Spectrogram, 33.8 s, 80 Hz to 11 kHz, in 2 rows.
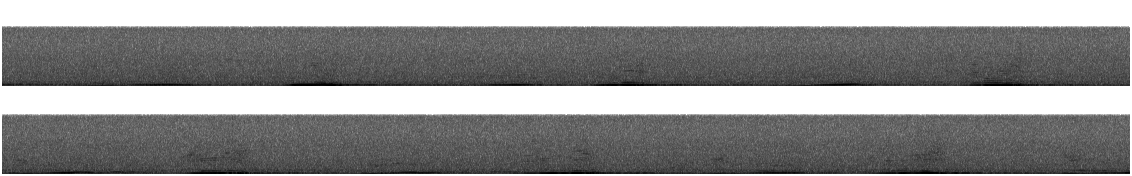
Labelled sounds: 9.3	9.6	humpback whale, 1.8 to 2.2 kHz
14.7	15.1	humpback whale, 0.80 to 0.99 kHz
19.8	20.3	humpback whale, 1.8 to 2.3 kHz
30.5	30.8	humpback whale, 2.4 to 2.7 kHz

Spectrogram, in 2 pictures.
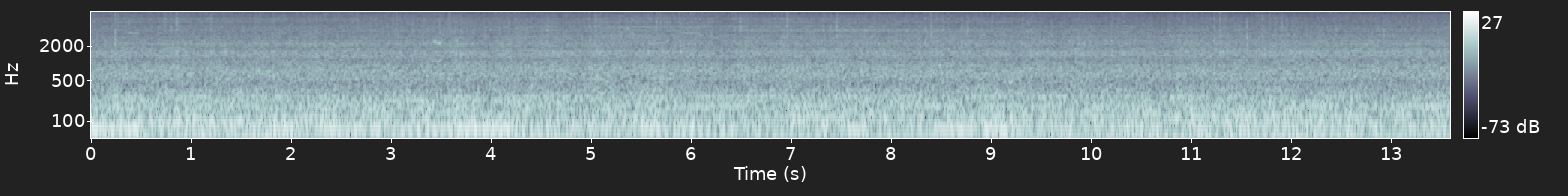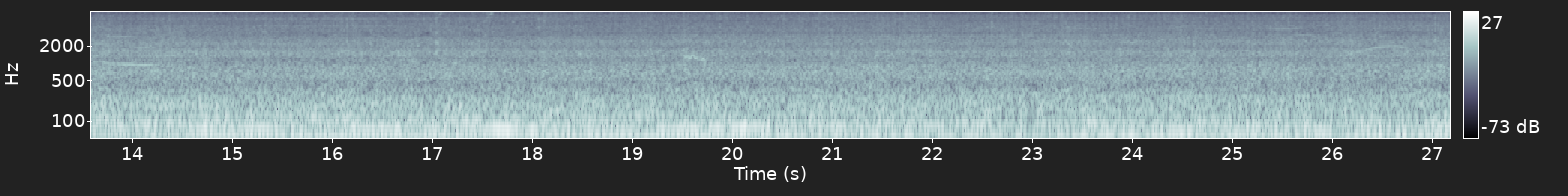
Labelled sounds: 26.3	26.7	killer whale, southern resident, 1.7 to 2.9 kHz

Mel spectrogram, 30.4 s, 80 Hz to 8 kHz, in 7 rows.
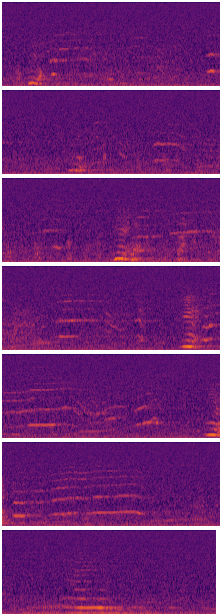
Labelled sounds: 0.9	1.3	humpback whale, 0.86 to 2.5 kHz
2.6	2.9	humpback whale, 2.1 to 2.3 kHz
4.1	4.4	humpback whale, 1.1 to 1.3 kHz
7.4	8.1	humpback whale, 0.93 to 1.2 kHz
9.5	9.9	humpback whale, 1.2 to 1.3 kHz
11.0	12.7	humpback whale, 0.90 to 2.3 kHz
14.2	14.7	humpback whale, 1.0 to 2.3 kHz
15.2	15.6	humpback whale, 0.80 to 1.1 kHz
16.7	18.9	humpback whale, 0.80 to 2.8 kHz
19.7	20.4	humpback whale, 0.99 to 1.3 kHz
22.0	22.4	humpback whale, 0.83 to 1.4 kHz
22.7	24.5	humpback whale, 0.93 to 2.9 kHz
27.6	28.0	humpback whale, 0.90 to 2.0 kHz

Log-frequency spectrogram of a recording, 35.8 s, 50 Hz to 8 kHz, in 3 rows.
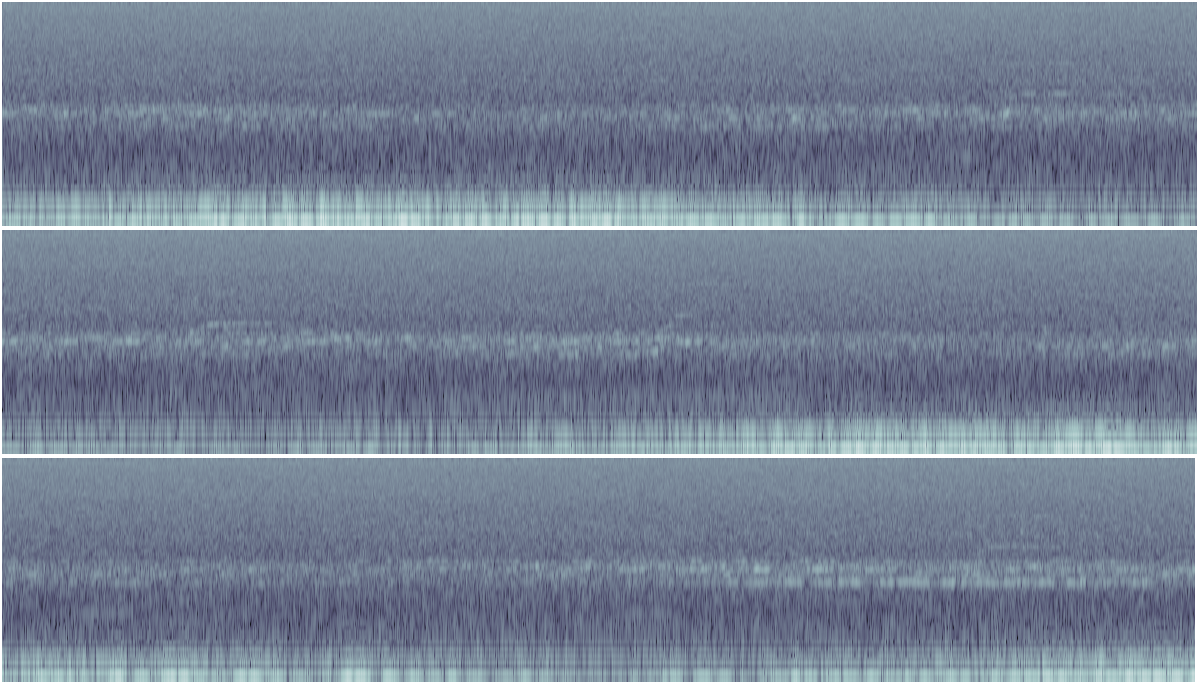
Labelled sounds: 13.9	14.3	humpback whale, 0.83 to 1.0 kHz

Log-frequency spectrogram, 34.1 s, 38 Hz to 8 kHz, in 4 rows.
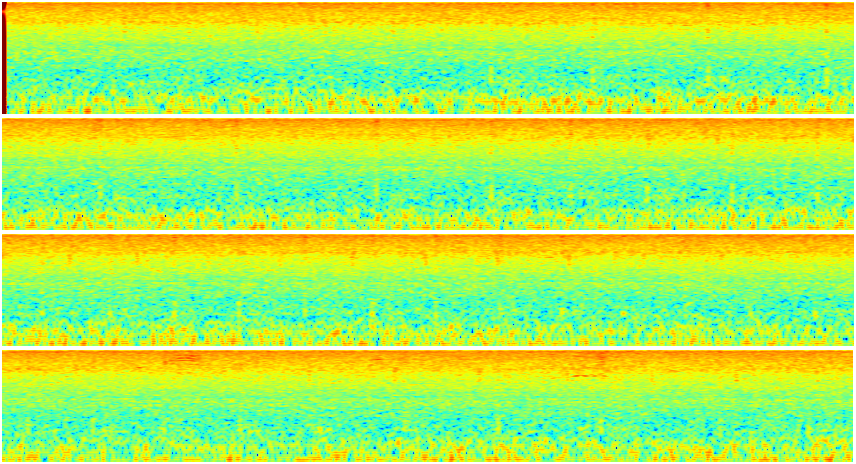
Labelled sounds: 27.2	27.5	Pacific white-sided dolphin, 4.4 to 4.8 kHz

